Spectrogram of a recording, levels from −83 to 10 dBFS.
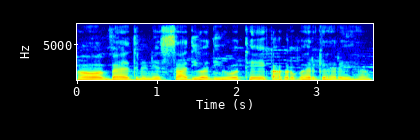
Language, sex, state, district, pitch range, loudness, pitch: Chhattisgarhi, male, Chhattisgarh, Rajnandgaon, 100-110 Hz, -20 LUFS, 105 Hz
